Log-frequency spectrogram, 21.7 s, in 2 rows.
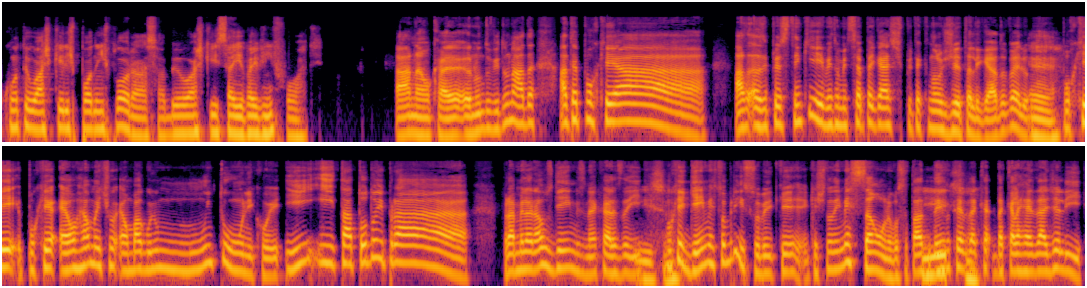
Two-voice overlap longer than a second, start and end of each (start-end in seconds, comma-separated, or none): none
